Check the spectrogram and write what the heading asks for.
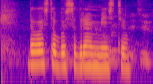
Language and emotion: Russian, neutral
